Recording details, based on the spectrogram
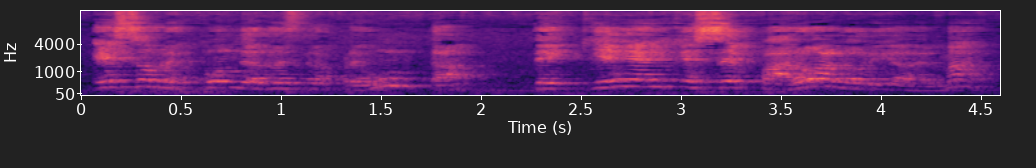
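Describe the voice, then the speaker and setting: A man's voice: high voice, lively intonation, moderate pace, a little hiss or hum. A Salvadoran man preaching a sermon as pastor, teaching through questions he asks and answers himself. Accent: Salvadoran Spanish. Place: church hall. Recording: echoey church hall from far off.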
